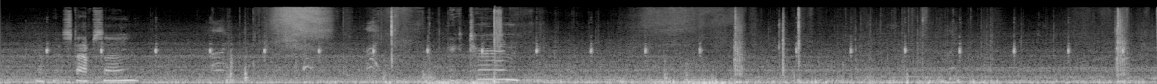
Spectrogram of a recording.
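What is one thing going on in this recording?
A turn signal ticks steadily.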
